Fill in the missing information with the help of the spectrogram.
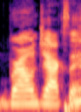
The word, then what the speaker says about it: Brown Jackson: Brown Jackson. – You said it right.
